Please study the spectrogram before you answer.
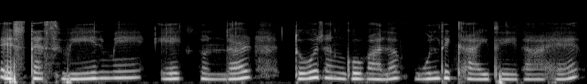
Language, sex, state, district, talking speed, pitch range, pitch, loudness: Hindi, female, Jharkhand, Deoghar, 135 wpm, 250-295 Hz, 265 Hz, -19 LUFS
